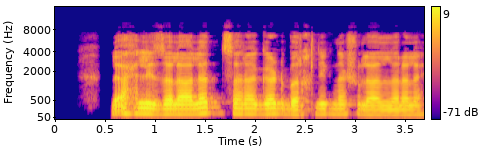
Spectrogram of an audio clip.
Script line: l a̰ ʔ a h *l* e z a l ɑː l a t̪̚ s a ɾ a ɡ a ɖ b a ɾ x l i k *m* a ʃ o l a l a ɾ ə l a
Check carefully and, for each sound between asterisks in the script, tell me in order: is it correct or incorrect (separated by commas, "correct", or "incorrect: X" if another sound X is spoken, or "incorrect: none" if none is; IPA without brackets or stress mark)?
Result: correct, incorrect: n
